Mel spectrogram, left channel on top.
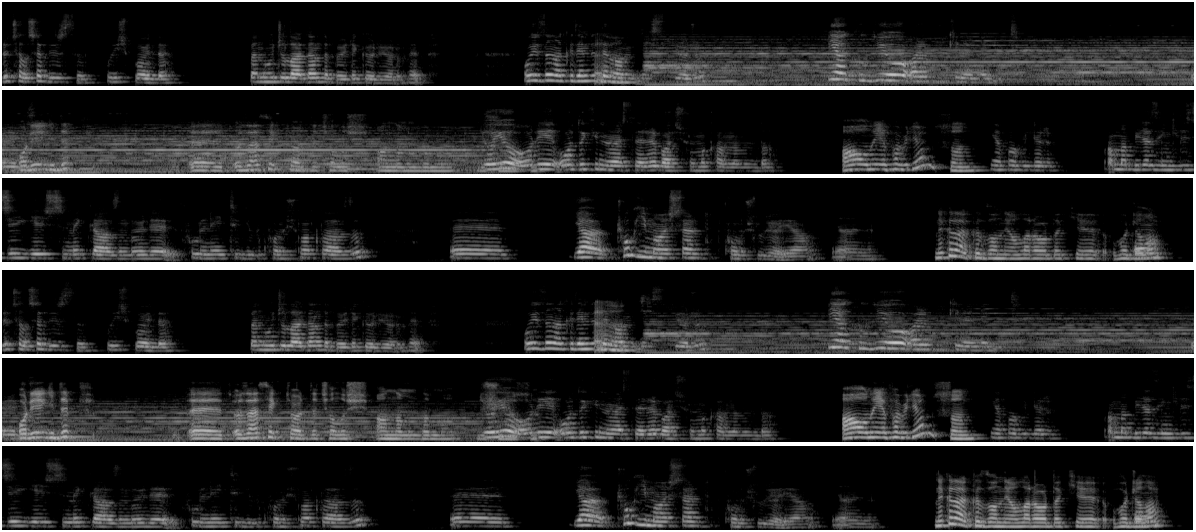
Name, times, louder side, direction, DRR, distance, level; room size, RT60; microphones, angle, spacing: voice 1, 0.0-1.7 2.5-4.2 5.2-6.5 6.7-7.1 8.3-10.2 11.9-12.2 16.7-19.6 21.8-22.4 23.0-27.5 28.3-28.9 29.6-32.6 35.1-35.4, left 1 dB, 15° left, 1.4 m, -31 dB
voice 2, 5.9-6.3 12.1-12.8 13.6-17.3 20.3-21.8 33.2-35.4, right 4 dB, 45° right, 0.6 m, -29 dB
sound 1, 6.4-17.0, left 5 dB, 70° left, 0.7 m, -37 dB
7.9 x 5.8 x 2.3 m
head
